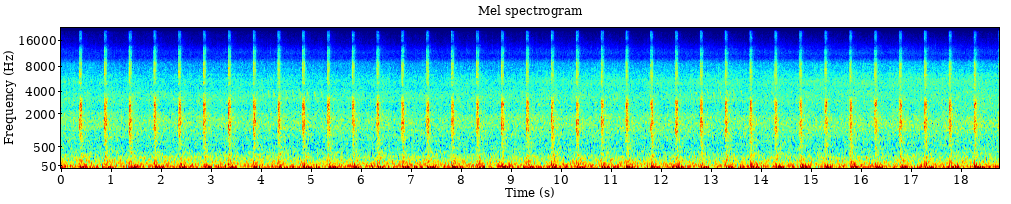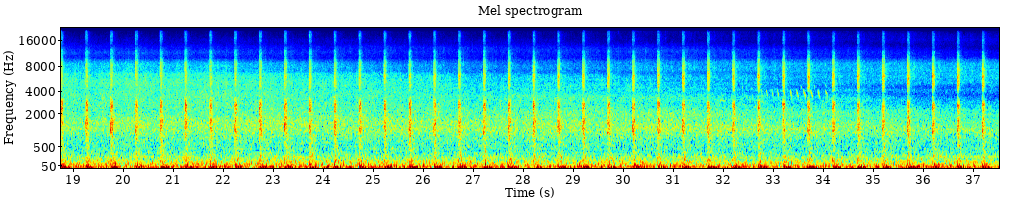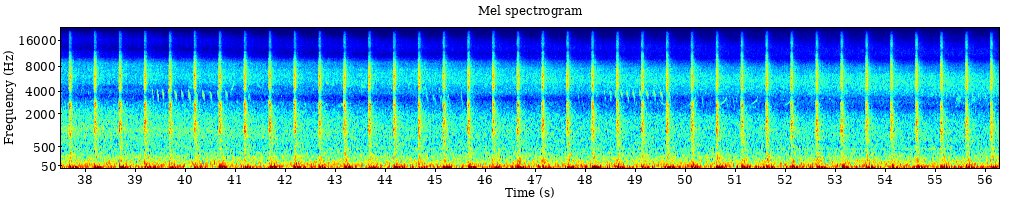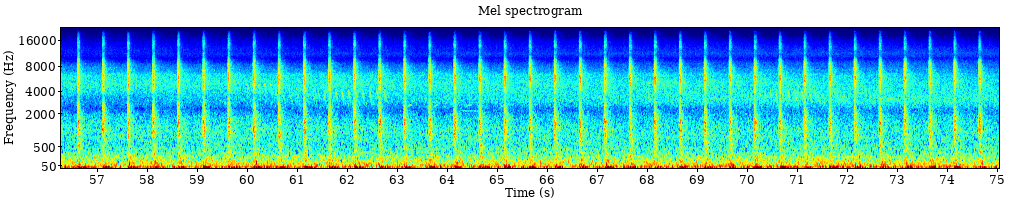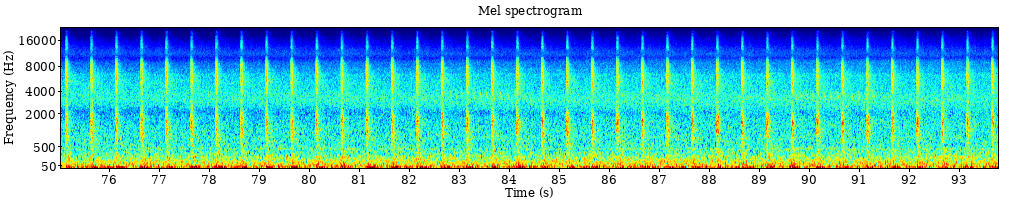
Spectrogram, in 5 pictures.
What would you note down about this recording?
field irrigation system ... xlr SASS to Zoom F6 ... a Bauer SR 140 ultra sprinkler to Bauer Rainstart E irrigation system ... SASS on the ground ... the sprinkler system gradually gets pulled back to the unit so it is constantly moving ...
